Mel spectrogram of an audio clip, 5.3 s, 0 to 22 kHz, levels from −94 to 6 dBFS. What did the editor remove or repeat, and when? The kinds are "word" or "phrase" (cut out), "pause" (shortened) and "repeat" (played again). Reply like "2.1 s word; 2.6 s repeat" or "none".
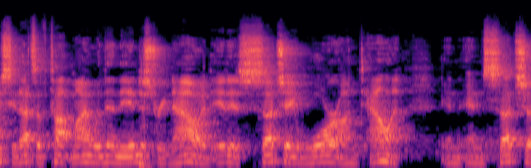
none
